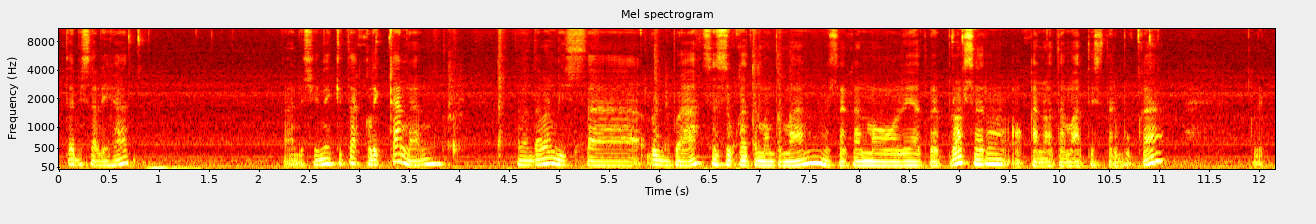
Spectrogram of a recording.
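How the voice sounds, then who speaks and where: Slow, low-voiced Indonesian man. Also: noisy background. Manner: casual, halting step-by-step delivery. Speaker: software developer presenting own app. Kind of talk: informal software tutorial narration.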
